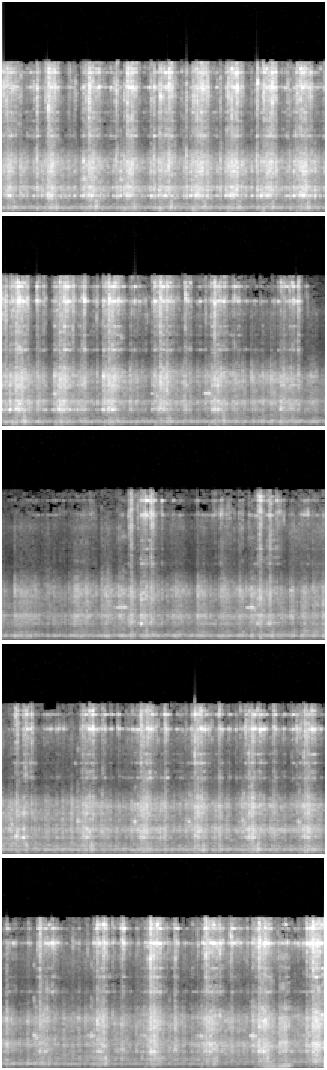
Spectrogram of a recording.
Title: DIY Ventilator Mechanical for Corona pandemic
